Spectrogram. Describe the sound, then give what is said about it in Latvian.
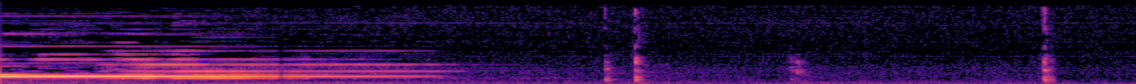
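A parliament voting bell rings before a vote on the sixth proposal, from the Union of Greens and Farmers faction, as one steady, bright pitched tone for about two seconds, then fades out, followed by a few scattered sharp clicks in otherwise quiet air. “Lūdzu, zvanu, balsosim par sesto Zaļo un Zemnieku savienības frakcijas priekšlikumu.”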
